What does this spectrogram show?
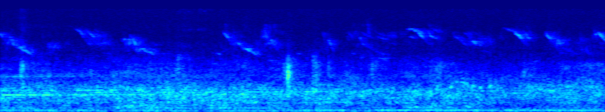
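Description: Small birds chirping faintly in forest: short, high, falling notes repeated every half-second or so over a quiet steady background, with one soft click about halfway through.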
